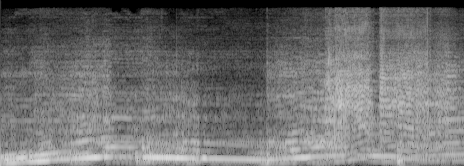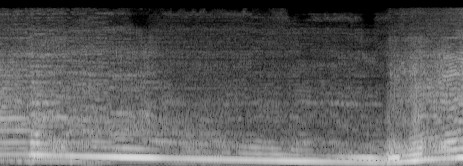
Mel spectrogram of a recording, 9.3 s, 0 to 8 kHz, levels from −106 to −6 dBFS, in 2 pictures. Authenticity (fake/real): fake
